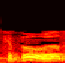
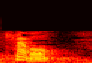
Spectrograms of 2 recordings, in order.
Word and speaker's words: Kabul: There was little dispute that Abdul Haq's killing and the bombings of the Red Cross warehouse compound in Kabul, by the way, it should really be pronounced Kabul, but I think everybody here pronounced it Kabul, the latest in the string of errant airstrikes that have cost the campaign support in the Muslim world, were setbacks.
